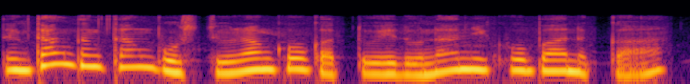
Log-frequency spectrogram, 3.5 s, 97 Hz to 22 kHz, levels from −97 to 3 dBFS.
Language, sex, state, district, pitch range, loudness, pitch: Garo, female, Meghalaya, South Garo Hills, 205-255 Hz, -15 LUFS, 240 Hz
